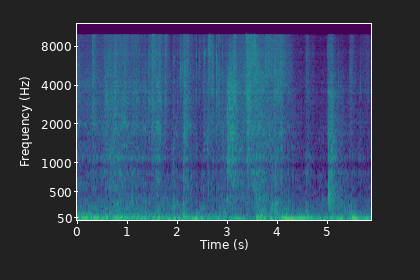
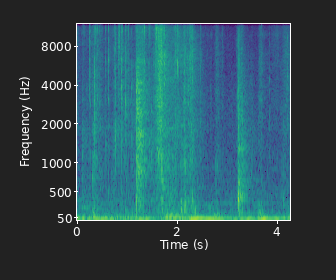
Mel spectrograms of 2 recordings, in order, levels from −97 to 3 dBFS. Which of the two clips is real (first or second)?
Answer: second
